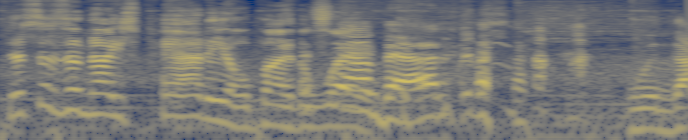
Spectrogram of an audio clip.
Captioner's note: laughs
